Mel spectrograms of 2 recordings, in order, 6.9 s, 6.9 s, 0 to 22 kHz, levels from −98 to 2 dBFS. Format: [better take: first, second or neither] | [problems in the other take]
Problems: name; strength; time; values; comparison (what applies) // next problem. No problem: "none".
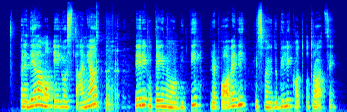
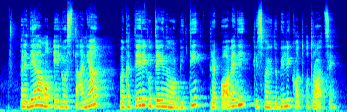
second | noise reduction (neural mask model RNNoise)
